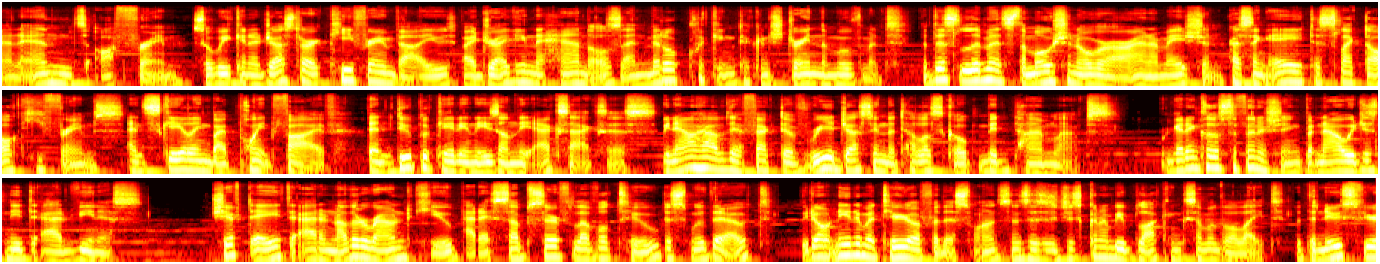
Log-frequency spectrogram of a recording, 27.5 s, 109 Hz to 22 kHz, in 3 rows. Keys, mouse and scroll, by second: 2.7 shift+right click, 5.1 ctrl+z, 5.5 ctrl+z, 9.9 click, 9.9-12.0 typing, 15.5 shift+space, 17.8 shift+right click, 17.8 shift+space, 19.7 middle click, 20.0 a, 21.2 ctrl+2, 21.6 right click, 23.1 g.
